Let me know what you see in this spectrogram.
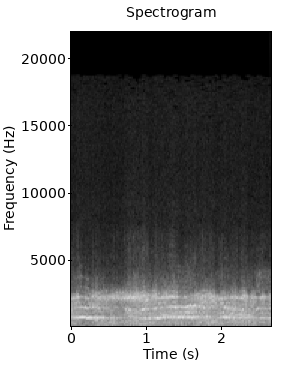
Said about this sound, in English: Italian fascist newspapermen interrupt the Lion of Judah. They whistle, boo, and shout. Other delegates and spectators applaud the emperor.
